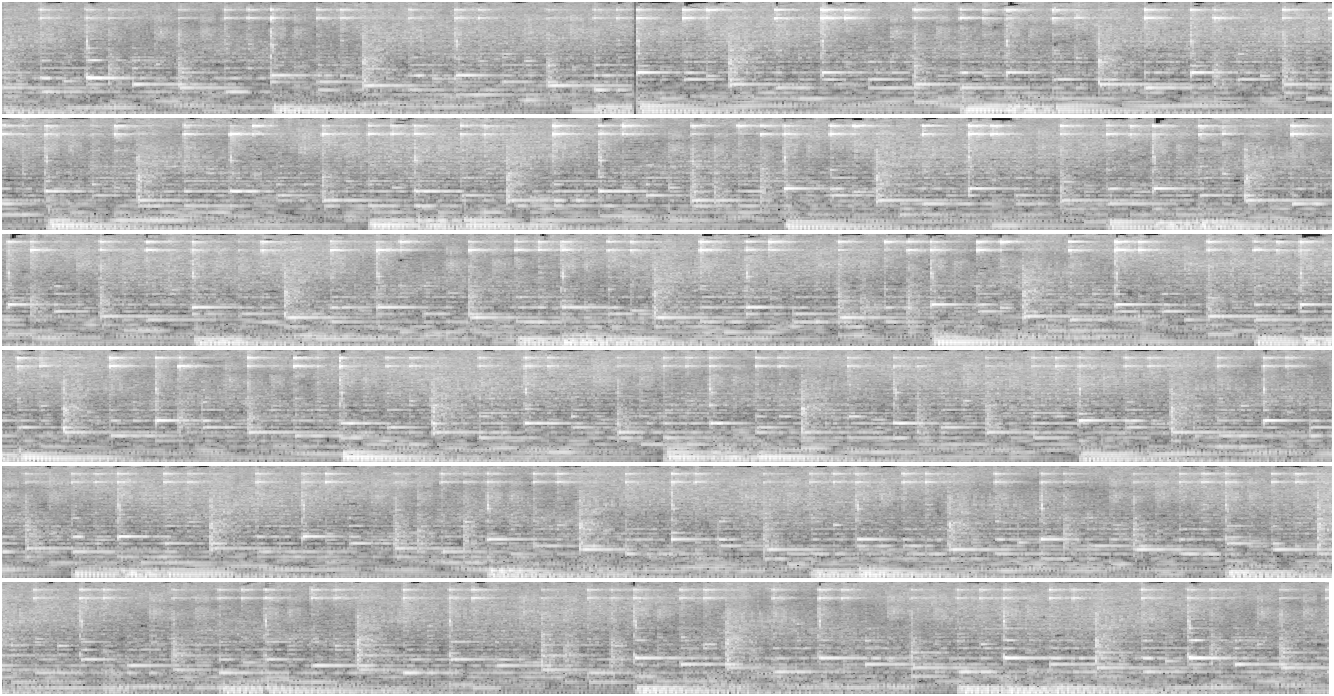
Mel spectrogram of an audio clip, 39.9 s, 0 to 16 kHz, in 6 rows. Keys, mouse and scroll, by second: 0.5 click, 1.3 g, 6.8 click, 9.9-10.5 scroll up 1, 11.5 shift+click, 12.6 shift+d, 13.1 r, 16.6 click, 17.3 g, 18.8 click, 19.3 r, 20.7 click, 21.4 g, 22.5 click, 23.0 scroll down 1, 23.8-28.1 middle drag, 28.1-34.2 drag, 34.2 shift+d, 35.9-37.3 typing, 37.5 click, 38.5 g.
